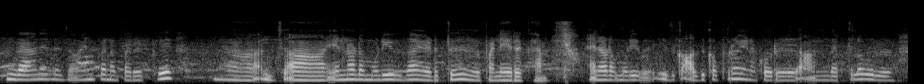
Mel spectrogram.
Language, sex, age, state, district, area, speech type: Tamil, female, 18-30, Tamil Nadu, Perambalur, rural, spontaneous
